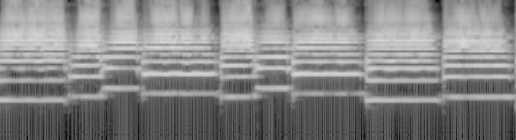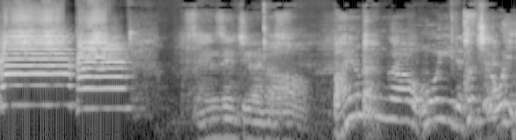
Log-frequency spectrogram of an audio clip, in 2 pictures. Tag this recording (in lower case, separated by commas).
playing cornet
